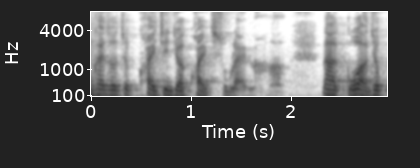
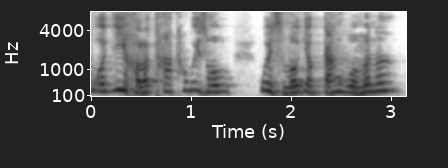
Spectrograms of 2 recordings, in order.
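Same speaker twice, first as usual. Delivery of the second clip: indignant protest; 6 semitones higher, 4 dB louder than usual. Acted. Brothers protest being thrown out.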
